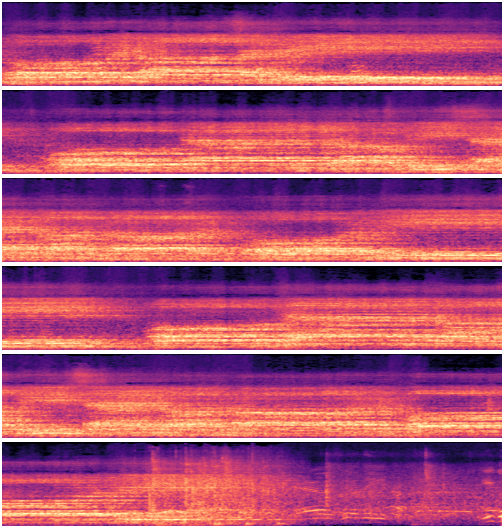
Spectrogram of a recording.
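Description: A male choir singing together in long held phrases with short breaks between them; the singing ends near the end.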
